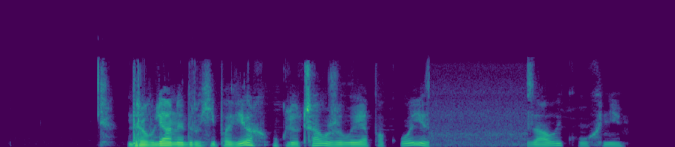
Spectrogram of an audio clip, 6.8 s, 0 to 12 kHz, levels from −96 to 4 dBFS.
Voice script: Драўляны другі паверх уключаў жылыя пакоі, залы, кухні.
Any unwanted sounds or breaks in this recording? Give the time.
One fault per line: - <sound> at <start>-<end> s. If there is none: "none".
none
